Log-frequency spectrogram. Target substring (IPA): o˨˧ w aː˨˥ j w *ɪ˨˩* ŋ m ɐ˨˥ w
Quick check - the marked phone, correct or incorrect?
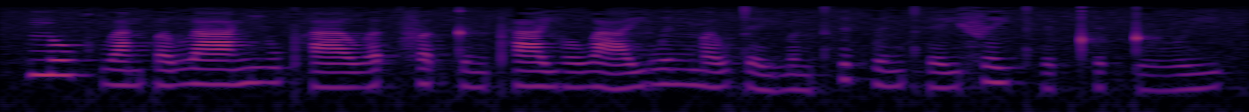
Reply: incorrect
